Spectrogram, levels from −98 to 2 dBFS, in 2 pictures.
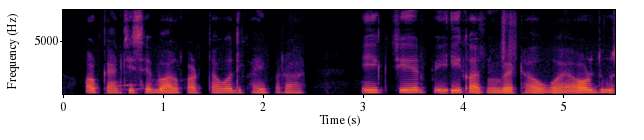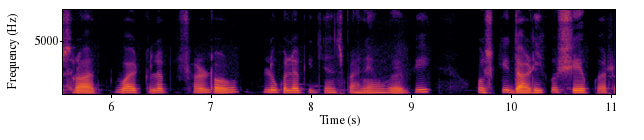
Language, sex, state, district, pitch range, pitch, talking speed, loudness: Hindi, female, Uttar Pradesh, Deoria, 175-200 Hz, 185 Hz, 215 wpm, -34 LUFS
